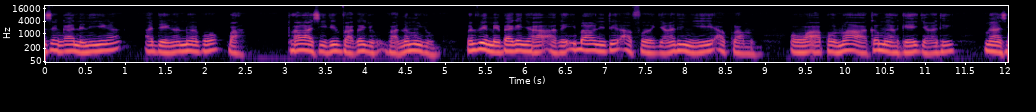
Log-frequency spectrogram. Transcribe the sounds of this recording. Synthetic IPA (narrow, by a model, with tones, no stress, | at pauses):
s̬ɛ̃˨ŋ˨kaː˦˨nɛ̃˨nĩː˨˦je˦ŋã˦ | a˨dɛː˨˦ŋã˧˦nũ˦ã˧˦p̬ɔ˦k͡pa˨ | d̥u˨a˨˦la˨siː˨tɨ˦va˨k̬ɜ˦d͡ʒu˨va˨nã˦mũ˦d͡ʒu˨ | k͡pɜ˧nĩ˦fe˧i˦mɛ̃˨p̬a˧i˧k̬ɜ˦ɲã˨ka˨˧a˨ɡɜ˧˦i˦ɓa˧˦ɔ˧nĩː˨˦tɨ˦ʔa˨fɜ˨d͡ʒã˨ŋã˦t̬ɨ˦ɲẽ˨˦a˨ku˨˧la˨mũ˨ | ɔ˨ɔ˨a˨pɔ˧li˨mã˦a˨kɜ˦mɨ̃˨a˨ɡɛː˨˦d͡ʒã˨ŋã˧˦t̬ɨ˦ | ŋã˨s̬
